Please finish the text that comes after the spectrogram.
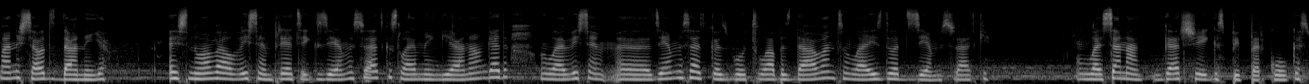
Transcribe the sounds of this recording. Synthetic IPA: manisawd̪zd̪anija | esnuɔvæːlˠuvisʲiɛmpɾiɛt̪sʲiːɡsziɛmɛsʋæːt̪kuslˠajmiːŋɡijaːnaːɡad̪a | unlˠajvisiɛmziɛmɛsʋæːt̪̚kas̬buːt̪ulˠabasd̪aːvansunlˠajizd̪uɔt̪ziɛmɛsʋæːt̪kʲi | unlˠajsanaːk̚t̪ɡaɾʃiːɡɐspipːɛɾkuːkɐs

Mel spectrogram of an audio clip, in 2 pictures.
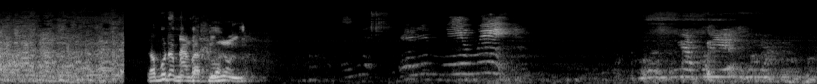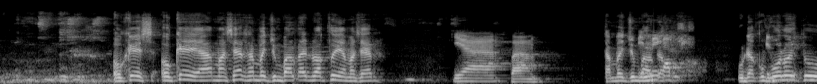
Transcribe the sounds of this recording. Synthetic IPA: ɡabudaabat̪u | okesokejamasɛarsampɛd͡ʒumpalainwak̚t̪ujamas̬ɛr | jabaŋ | sampɛd͡ʒumpada | udakufɔlɔit̪u

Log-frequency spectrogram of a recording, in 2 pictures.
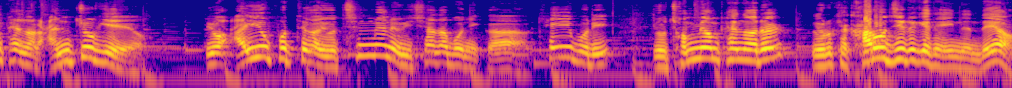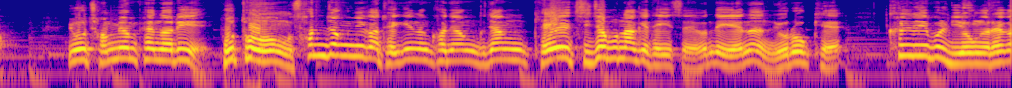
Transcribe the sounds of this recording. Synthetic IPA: npʰe̞nʌɾa̰nt͡ɕ͈oɡie̞̰jo̰ | joʔaiopʰotʰɯɡajot͡ɕʰɯŋmjʌneɥit͡ɕʰiɦadaboɲik͈a̰kʰe̞ibɯɾi | jot͡ɕʌmmjʌnpʰe̞nʌɾɯɭjoɾʌkʰe̞kaɾod͡ʑiɾɯɡe̞dwe̞inːɯnde̞jo̰ | jot͡ɕʌmmjʌnpʰe̞nʌɾipotʰoŋsʰʌnd͡ʑʌŋɲiɡadwe̞ɡinɯnkɯɲaŋkɯɲaŋke̞t͡ɕid͡ʑʌbunɦaɡe̞dwe̞is͈ʌjokɯnde̞je̞nɯnjoɾʌkʰe̞ | kʰɯʎːibɯɾijoŋɯɭheɡ

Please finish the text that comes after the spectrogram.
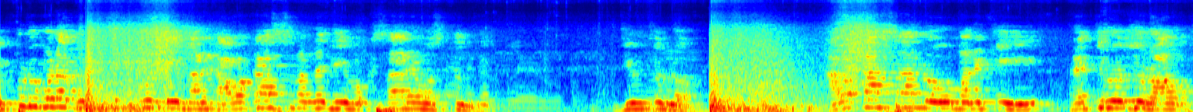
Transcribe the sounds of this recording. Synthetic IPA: epːuɽukuːɽaːɡuɾpit͡ʃukuɳɖimɐnɐkiɐʋɐkaːʃɐmɐnːɐd̪iɔkɐ̥saːɾeːʋɐst̪und̪ḭ | d͡ʒiːʋɐt̪unlo̰ː | ɐʋɐkaːʃaːlːumɐnɐkipɾɐt̪iɾo̞ːd͡ʒuɾaːu

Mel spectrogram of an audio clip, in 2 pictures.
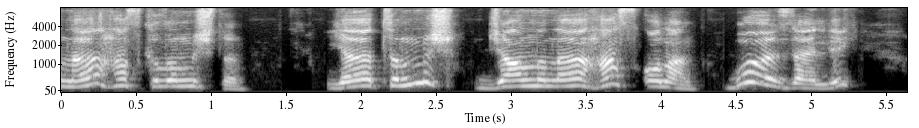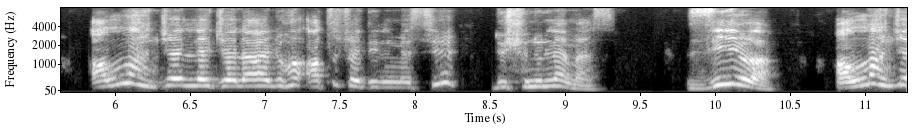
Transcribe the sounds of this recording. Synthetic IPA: lˠaɾaɦaskʰɯlˠɯnˠmɯʃt̪ʰɯ | jaɾat̪ʰɯlˠmɯʃd͡ʒanlˠɯlˠaɾaɦaso̞lˠan | buø̞zælʲːic | ɑlˠːahd͡ʒɛlʲːɛd͡ʒelʲaːlʲuɦaʔat̪ʰɯfe̞d̪ilʲmesi | d̪yʃynylʲemæz̥ | ziːɾaː | alˠːahd͡ʒ

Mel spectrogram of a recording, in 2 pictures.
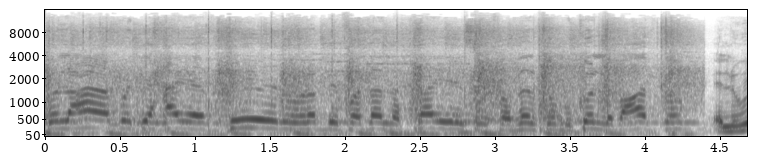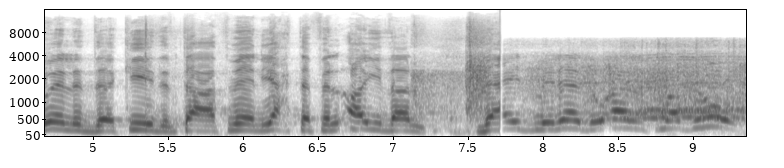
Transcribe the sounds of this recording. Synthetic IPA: kʊlːʕaːmkɪnt̪iħajabxiːɾwɾˤɑbːijfɑðˤːɑlːɪt̪ːɑjɪswɪjfɑðˤːɪlkʊmbɪkʊlːbʕad̪ˤkʊmʔɪlweːlɪd̪ʔakiːd̪bt̪aːʕɪθmeːnjɪħt̪afɪlʔɑjd̪ˤɑn | bɪʕiːd̪miːleːd̪ʊwʔaɾfmakɾuː

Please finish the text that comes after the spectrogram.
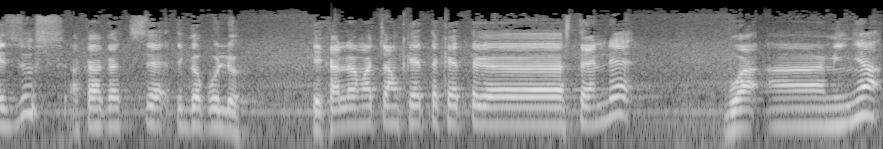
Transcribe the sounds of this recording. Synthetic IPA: ezusa̰kakəsɛʔt̪iɡapulʊh | okekalamat͡ʃamkɾet̪akəet̪ast̪ɛndəʔ̪̚ | buaʔəmiɲaʔ

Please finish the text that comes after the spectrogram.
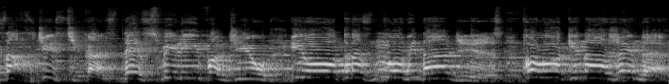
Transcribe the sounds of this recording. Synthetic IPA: zaɾt̪ist͡ʃikɐzd̪esfiɾĩfɐ̃nt͡ʃiwɪowt̪ɾɐznovid̪ad͡ʒɪs | kolɔkɪ̃nɐaʒẽnd̪ɐ

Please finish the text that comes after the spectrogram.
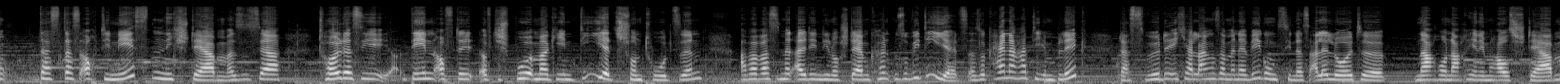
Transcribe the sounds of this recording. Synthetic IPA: d̥asd̥asaʊxd̥iːnɛːçstn̩nɪçtʃtɛɐbm̩asoɪstjaː | tʰɔldasz̥iːd̥eːnənaʊfd̥iʔaʊfd̥iːʃpuːɐɪmɐɡeːənd̥iːjɛt͡stʃoːntʰoːtz̥ɪnt | ʔaːbɐvasmɪtʔaldeːnəndiːnɔχʃtɛɐbm̩kʰœntn̩zoːviːdiːjɛt͡stʔalzokʰaɪnɐɦat̚d̥iːɪmblɪk | d̥asv̥ʏɐdəɪçjaːlaŋzaːmɪnɛɐvɛːɡʊŋt͡siːənd̥asʔa̰ləlɔʏtə | naːχʊntnaːχheːɐndeːmɦaʊsʃtɛɐbm̩

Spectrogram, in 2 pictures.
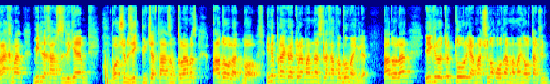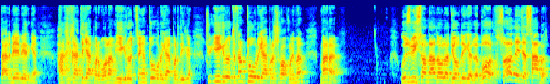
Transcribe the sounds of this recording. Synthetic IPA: ɾahmat̪̚mɪlːɪχafsɪzlɪɡʲɪam | bɒʃɪmɪzekʲʰːʊnt͡ʃat̪ʰazɪmqɨlˠamɪzad̪ɒlat̪̚bɒɾend̪ɪpɾokɾat̪ʰuɾamand̪ːansɪlaχafabomaŋlɪ̰ | ad̪ɒlat̪̚ | eɡʲɪɾot̪ʰɪɾɪp̚t̪ʰoʁɾɪɡʲamanʃʊnd̪ɒqɒd̪amːanmaŋʲaɒt̪ʰamʃʊnɪt̪ʰaɾbijabe̞ɾɡʲa̰n | hɑqɨqɑt̪ʰɪɡʲapɪɾɪbɒlameɡʲɪɾɵt̪saŋamt̪ʰoʁɾɪɡʲapɪɾd̪ejlɡʲanʃʊeɡʲɪɾot̪ɪɾɪsamt̪ʰoʁɾɪɡʲapɪɾɪʃhɒqlˠɪjman | mana | ɵzbekʲʰɪ̥st̪ɒnd̪aːd̪ɒlat̪jɒʁd̪eɡʲanlːabɒɾfsɒd̪ad͡ʒasabɪɾ

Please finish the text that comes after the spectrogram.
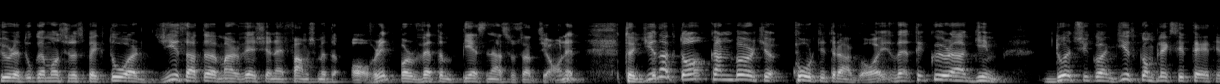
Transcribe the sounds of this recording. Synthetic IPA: t̪yɾɛd̪ukɛmɔsɾɛspɛkt̪uaɾɟiθat̪əmaɾvɛʃjɛnɛfamʃmɛt̪əɔ̰fɾit̪̚pəɾvɛt̪əmpjɛsənɛasɔt͡sat͡siɔ̰nit̪ːəɟiθakt̪ɔkanbəɾcəkuɾt̪it̪əɾɛaɡɔjðɛt̪ɛkyɾɛaɡim | d̪uhɛt̪ːəʃikɔjmd͡ʑiθkɔmplɛksit̪ɛt̪i

